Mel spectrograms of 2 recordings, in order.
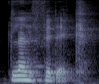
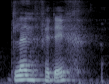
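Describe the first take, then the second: The two takes are said the same way.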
